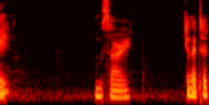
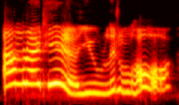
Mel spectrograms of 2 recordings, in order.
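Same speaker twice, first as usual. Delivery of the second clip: mock Romeo; 7 semitones higher, slower than usual. Romeo replies in other voice.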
